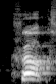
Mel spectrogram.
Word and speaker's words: Crocs: Crocs rhymes with flocks, as in flock of seagulls, haircut in the 80s, of which your shoes are the 2020s version of.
